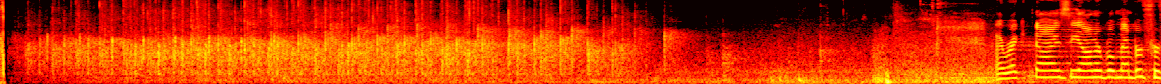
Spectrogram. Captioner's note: applause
